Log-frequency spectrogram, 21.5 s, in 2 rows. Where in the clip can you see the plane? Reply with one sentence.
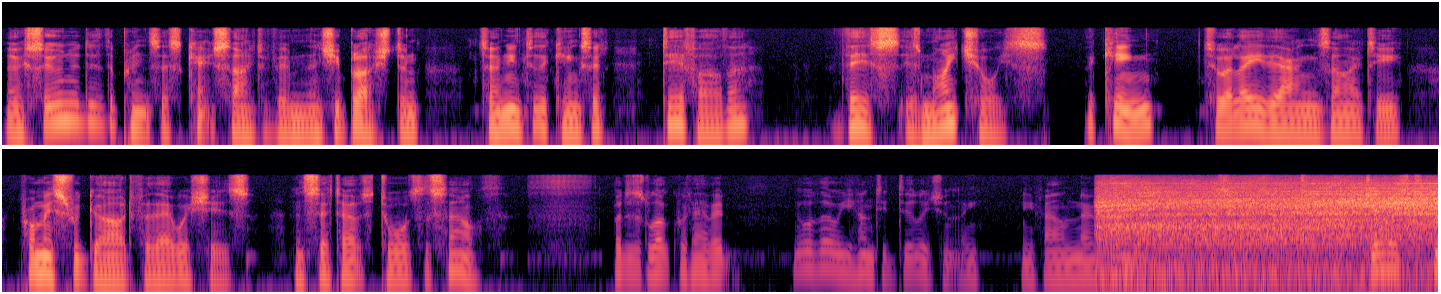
The plane can be heard from 18.9 to 21.5 s.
